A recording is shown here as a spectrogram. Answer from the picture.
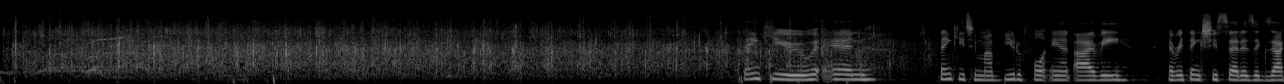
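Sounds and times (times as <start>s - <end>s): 
audience applauding a speaker at a faith gathering: 0.0s - 9.4s
speech: 7.4s - 12.8s.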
